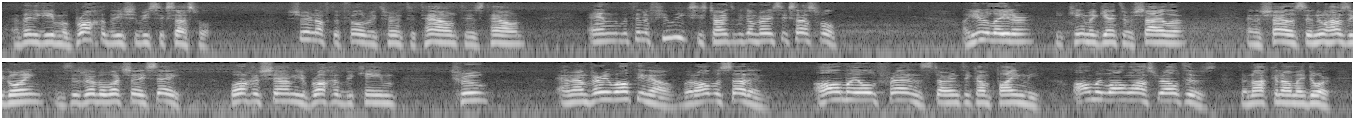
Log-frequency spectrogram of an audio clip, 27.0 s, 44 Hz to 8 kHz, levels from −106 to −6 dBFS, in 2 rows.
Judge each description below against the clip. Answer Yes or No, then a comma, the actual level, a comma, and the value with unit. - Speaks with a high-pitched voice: Yes, high, 195 Hz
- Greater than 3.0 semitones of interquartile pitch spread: Yes, average, 3.4 semitones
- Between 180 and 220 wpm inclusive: Yes, average, 200 wpm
